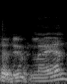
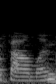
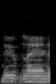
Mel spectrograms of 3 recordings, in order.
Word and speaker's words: Newfoundland: Newfoundland, as we already discovered, is how you pronounce it. Not Newfoundland. No, it's Newfoundland, area.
